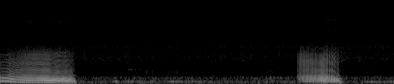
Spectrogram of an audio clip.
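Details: Big, loud snoring from a sleeping, chubby brown tabby cat: two harmonic, vibrating snores, the first about three-quarters of a second long and the second shorter, separated by quiet breathing.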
